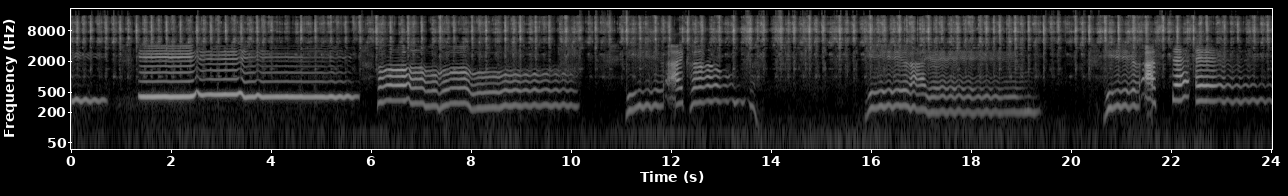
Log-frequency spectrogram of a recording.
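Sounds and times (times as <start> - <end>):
woman singing wordless notes: 0.0 - 10.2, 11.0 - 13.8, 15.9 - 19.4, 20.5 - 24.0
hand rattle shaken: 0.0 - 24.0.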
